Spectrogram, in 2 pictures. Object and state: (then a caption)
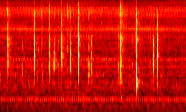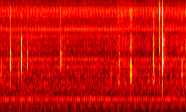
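Clear plastic game controller. A fingertip taps and clicks the D-pad and buttons of a hand-sized, hollow, transparent plastic Xbox One Afterglow controller with its pink LED lit. Around twenty short, dry, bright plastic clicks sound at irregular intervals, each dying away almost instantly, over a faint steady low hum.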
